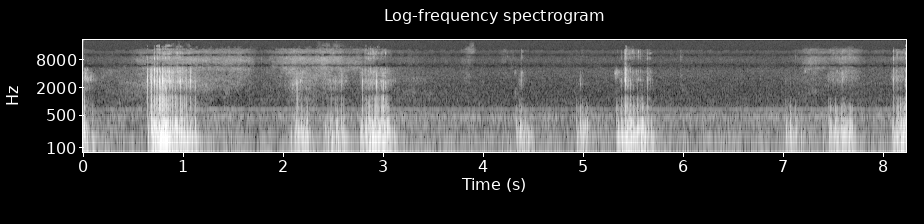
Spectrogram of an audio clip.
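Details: 13-year-4-month-old cat with asthma: irregular low rasping, snore-like breaths with pauses. The noisy breathing also occurs during sleep, and sometimes stops.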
